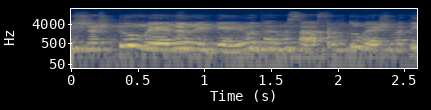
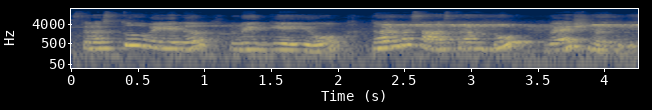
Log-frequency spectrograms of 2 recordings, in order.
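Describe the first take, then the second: First: Said in the usual way. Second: Slow, measured shloka recitation; verse recitation. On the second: Real, not acted. Teacher quoting a shloka to students, slow recitation. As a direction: recite it word by word with drawn-out syllables.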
